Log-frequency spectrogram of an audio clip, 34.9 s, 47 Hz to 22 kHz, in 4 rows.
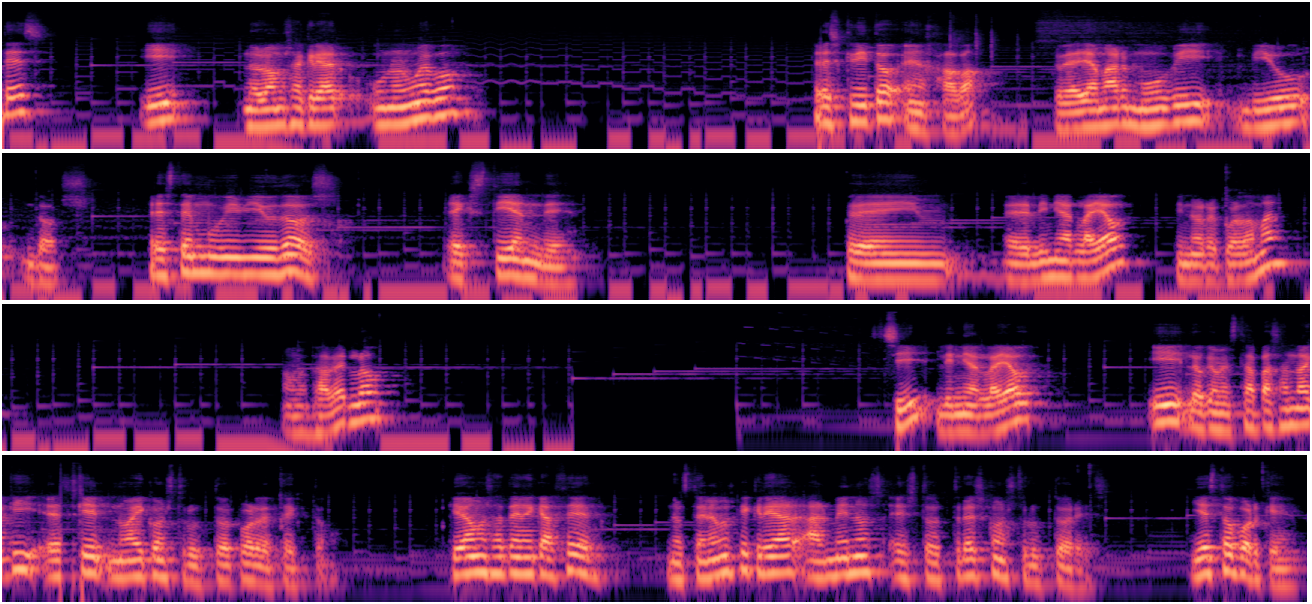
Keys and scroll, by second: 2.9 alt+Insert, 12.1 Return, 16.9 Return, 28.0 alt+Return, 30.6 shift+Down.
